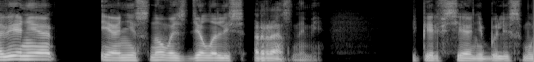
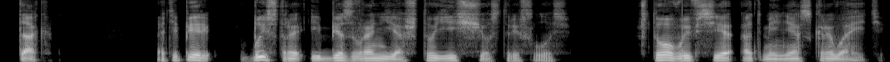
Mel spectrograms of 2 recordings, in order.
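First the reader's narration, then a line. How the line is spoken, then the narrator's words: Calm. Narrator (Russian): сказал спокойно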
